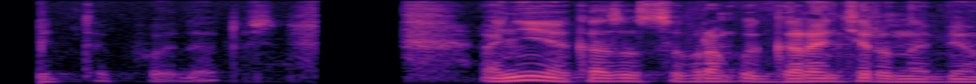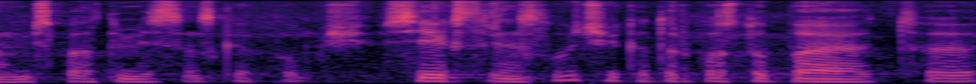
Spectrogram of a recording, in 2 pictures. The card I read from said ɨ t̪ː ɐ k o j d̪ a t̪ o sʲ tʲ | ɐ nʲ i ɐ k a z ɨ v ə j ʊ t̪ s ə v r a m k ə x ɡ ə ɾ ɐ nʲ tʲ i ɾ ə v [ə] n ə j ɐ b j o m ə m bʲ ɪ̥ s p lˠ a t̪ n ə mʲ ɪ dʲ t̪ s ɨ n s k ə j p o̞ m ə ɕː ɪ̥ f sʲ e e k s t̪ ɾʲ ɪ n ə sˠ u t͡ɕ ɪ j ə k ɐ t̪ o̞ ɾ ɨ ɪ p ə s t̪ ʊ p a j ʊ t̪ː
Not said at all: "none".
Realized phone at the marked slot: ə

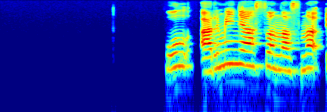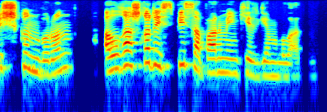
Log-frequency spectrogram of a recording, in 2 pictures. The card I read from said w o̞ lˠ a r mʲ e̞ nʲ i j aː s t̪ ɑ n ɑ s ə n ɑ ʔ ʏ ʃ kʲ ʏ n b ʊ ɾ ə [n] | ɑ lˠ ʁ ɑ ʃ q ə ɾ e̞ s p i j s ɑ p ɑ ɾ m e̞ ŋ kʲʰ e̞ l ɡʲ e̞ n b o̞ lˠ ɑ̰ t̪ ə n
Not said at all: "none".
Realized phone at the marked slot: n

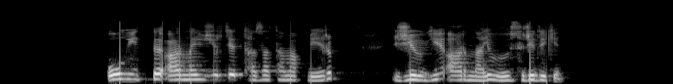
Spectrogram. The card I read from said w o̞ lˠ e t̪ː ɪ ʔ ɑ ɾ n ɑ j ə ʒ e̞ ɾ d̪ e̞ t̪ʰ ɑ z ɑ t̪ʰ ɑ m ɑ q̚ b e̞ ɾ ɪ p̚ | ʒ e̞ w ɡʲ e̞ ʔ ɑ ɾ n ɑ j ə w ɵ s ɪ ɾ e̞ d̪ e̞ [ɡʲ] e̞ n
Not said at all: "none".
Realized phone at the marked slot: kʲ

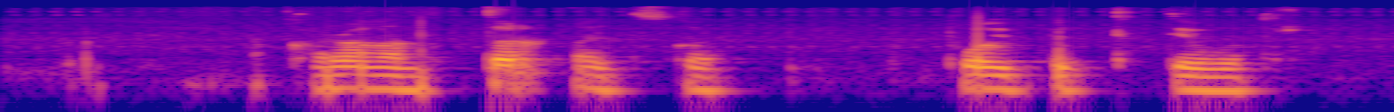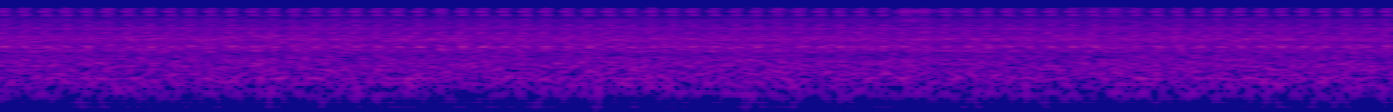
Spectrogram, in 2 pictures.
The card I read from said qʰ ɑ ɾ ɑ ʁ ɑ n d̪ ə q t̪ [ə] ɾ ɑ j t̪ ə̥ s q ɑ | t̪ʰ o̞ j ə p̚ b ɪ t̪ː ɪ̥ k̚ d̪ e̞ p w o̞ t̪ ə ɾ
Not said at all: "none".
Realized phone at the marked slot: ɑ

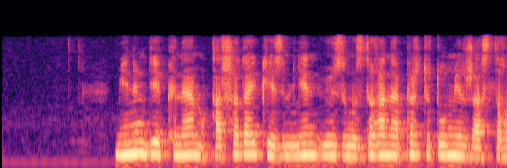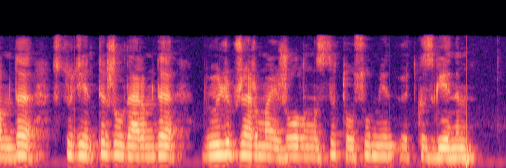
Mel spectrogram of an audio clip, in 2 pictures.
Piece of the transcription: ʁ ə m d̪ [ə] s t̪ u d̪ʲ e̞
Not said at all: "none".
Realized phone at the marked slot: ə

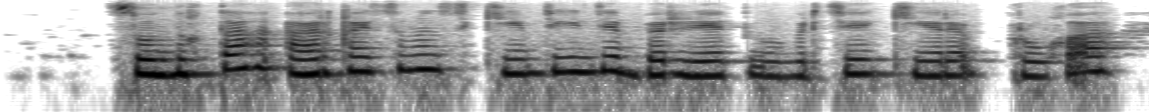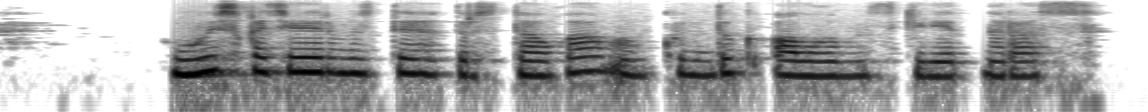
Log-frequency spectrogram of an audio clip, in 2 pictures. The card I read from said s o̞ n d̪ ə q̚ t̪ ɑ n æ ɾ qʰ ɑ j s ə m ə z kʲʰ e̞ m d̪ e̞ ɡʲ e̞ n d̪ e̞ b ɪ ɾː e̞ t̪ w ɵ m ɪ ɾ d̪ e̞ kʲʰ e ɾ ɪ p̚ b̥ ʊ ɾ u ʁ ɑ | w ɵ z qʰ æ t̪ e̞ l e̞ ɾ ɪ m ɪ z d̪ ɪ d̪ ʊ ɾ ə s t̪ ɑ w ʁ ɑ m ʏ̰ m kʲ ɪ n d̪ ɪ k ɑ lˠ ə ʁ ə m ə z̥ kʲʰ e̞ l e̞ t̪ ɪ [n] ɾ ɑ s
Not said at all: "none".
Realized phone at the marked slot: n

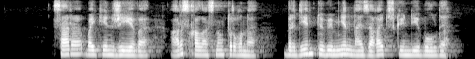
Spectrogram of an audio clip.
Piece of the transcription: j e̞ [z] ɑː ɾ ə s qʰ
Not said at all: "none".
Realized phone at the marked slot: v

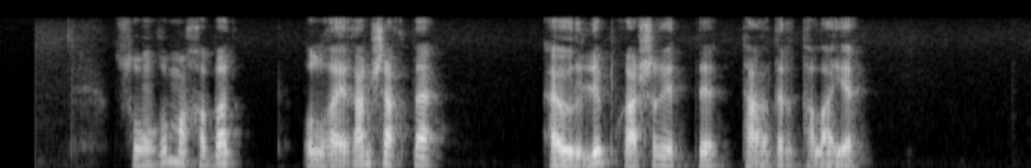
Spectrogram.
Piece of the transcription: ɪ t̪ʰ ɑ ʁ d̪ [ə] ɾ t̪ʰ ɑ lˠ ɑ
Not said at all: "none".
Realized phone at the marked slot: ə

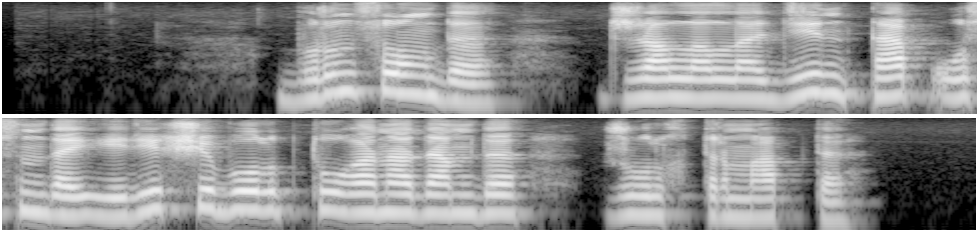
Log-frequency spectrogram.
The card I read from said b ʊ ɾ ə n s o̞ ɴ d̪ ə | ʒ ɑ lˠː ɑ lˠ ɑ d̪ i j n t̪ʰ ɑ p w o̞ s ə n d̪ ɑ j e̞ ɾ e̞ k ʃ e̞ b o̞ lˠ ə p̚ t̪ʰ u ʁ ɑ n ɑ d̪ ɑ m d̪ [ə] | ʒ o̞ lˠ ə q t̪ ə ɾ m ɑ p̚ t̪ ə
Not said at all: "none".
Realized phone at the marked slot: ə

